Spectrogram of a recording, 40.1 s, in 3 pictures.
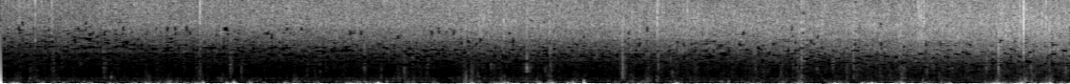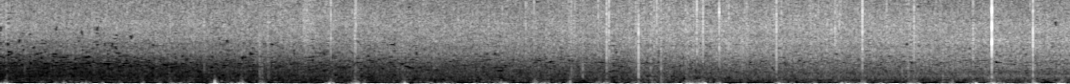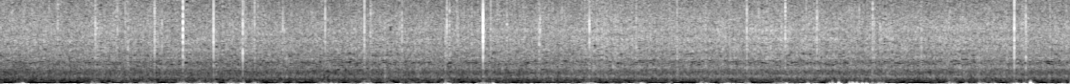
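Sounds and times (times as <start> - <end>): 
ear candle burning: 0.0 - 40.1.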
